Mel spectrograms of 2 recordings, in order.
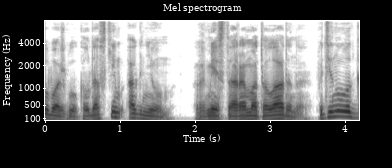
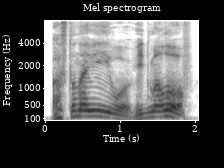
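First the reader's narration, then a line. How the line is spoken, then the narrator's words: Distant hoarse shout. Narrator (Russian): донесся издалека хриплый голос Барри О'Салливана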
